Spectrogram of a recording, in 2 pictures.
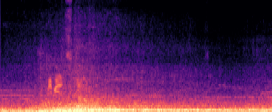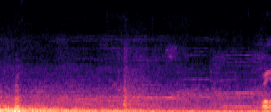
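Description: The empty Bizarro roller coaster train at Six Flags Great Adventure rumbles along its track on a test run, a steady, broad roar that swells early and then slowly fades as it moves away.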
